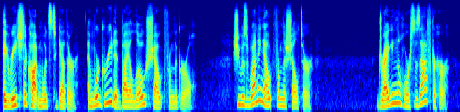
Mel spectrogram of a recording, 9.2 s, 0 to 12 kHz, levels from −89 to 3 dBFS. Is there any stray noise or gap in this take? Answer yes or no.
no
